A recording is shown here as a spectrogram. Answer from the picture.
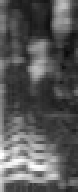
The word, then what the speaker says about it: Louis: And her last name is P-I-E-R-R-E. And then there's a dash and then L-O-U-I-S, and it's pronounced Louis, or as she said, Louise.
